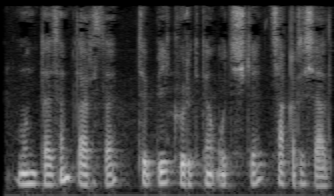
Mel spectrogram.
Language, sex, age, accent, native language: Uzbek, male, 18-24, Surxondaryo, Uzbek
